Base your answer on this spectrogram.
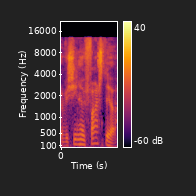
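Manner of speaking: sarcastic, mocking, ironic, fake-impressed tone. Recounting what a man said about his pit crew, retelling a sarcastic question. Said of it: "He's being sarcastic here".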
